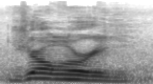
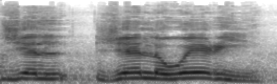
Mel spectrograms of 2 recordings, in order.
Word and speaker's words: jewelry: right half all right i have another word is jewelry jewelry not jello erie okay be careful not jewelry jewelry jewelry jewelry all right so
